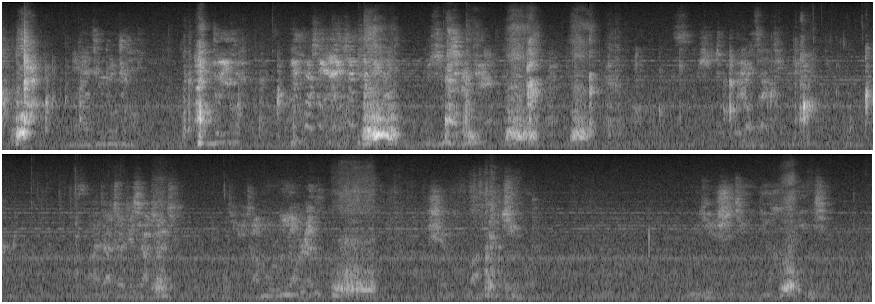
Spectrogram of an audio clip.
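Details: Dog with repeated rapid, noisy snorting inhalations in irregular runs, starting after a trip to the beach, several times daily, resolving within a week; reverse sneezing.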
